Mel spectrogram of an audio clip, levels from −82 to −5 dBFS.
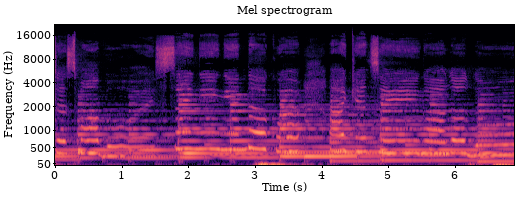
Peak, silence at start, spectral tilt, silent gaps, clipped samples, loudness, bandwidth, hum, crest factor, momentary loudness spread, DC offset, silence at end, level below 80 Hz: -10 dBFS; 0 s; -5 dB/octave; none; under 0.1%; -26 LUFS; 18 kHz; none; 14 dB; 5 LU; under 0.1%; 0 s; -44 dBFS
